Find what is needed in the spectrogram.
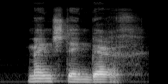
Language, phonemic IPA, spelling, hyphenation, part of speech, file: Dutch, /ˈmɛi̯nˌsteːn.bɛrx/, mijnsteenberg, mijn‧steen‧berg, noun, Nl-mijnsteenberg.ogg
- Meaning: spoil heap (mound made up of rubble from mining excavations)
